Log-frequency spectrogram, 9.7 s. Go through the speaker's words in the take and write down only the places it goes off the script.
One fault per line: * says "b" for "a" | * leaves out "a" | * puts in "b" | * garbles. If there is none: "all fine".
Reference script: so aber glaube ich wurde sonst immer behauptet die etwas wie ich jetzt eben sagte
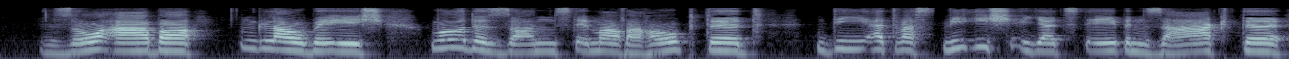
all fine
